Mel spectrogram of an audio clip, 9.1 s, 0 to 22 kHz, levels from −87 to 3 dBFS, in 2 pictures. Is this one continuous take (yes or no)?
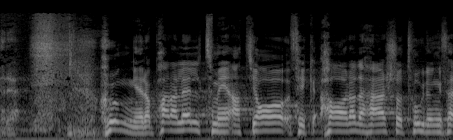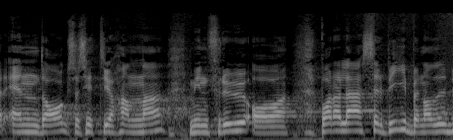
yes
